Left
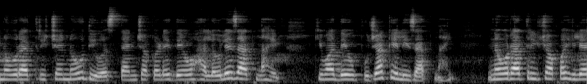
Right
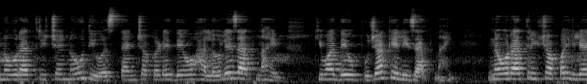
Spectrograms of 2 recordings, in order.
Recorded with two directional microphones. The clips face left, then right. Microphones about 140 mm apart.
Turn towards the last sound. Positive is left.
turn(degrees=45)  # may be behind; listen again after turning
